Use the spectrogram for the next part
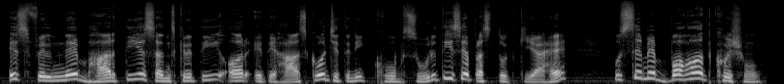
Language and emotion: Hindi, happy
